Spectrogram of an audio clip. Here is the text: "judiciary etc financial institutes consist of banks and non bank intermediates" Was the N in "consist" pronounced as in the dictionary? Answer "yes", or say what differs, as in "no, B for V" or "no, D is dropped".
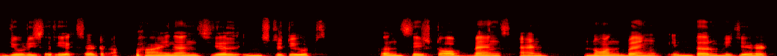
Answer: yes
